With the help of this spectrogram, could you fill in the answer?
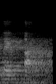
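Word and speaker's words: θ: Ini dibacanya theta, bukan O.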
